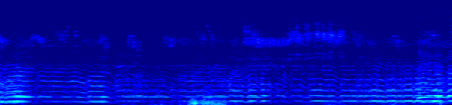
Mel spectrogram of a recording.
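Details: German wasps at a feeding place: a steady, low droning wing buzz rich in overtones runs through the whole stretch, rising and falling slightly in pitch as the insects hover and move about.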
